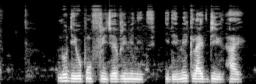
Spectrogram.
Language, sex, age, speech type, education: Nigerian Pidgin, male, 15-29, spontaneous, tertiary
